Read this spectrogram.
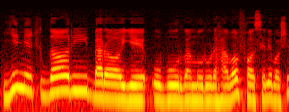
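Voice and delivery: normal talking voice

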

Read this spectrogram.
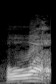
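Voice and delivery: و with lips rounded into a tight w; و said the Arabic way, lips pursed; Arabic rounded waw. Shown as a demonstration.

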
